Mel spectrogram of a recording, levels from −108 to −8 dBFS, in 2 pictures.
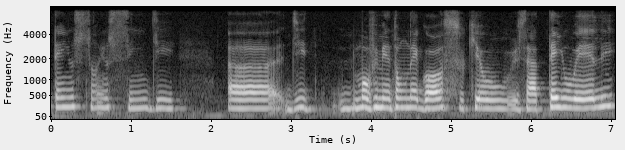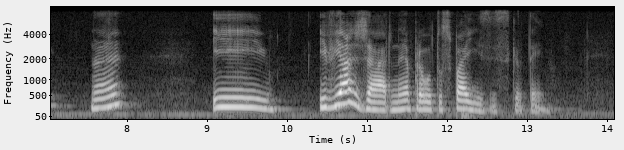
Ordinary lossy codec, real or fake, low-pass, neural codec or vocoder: none; real; 7.2 kHz; none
